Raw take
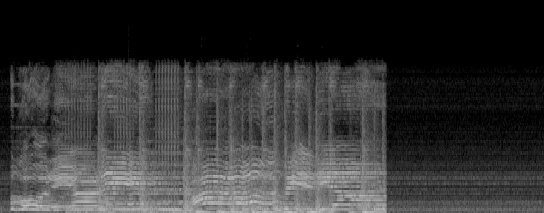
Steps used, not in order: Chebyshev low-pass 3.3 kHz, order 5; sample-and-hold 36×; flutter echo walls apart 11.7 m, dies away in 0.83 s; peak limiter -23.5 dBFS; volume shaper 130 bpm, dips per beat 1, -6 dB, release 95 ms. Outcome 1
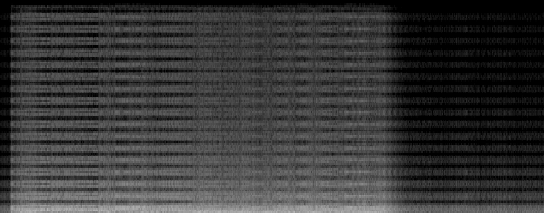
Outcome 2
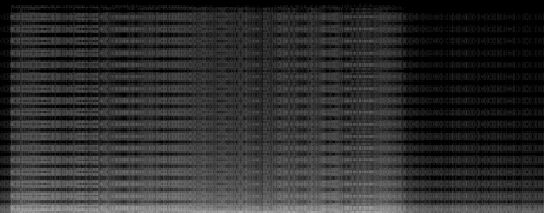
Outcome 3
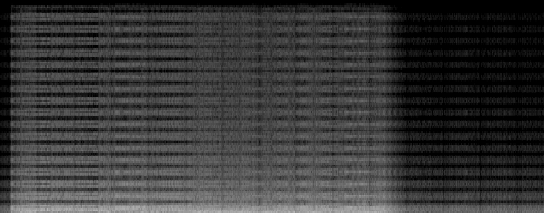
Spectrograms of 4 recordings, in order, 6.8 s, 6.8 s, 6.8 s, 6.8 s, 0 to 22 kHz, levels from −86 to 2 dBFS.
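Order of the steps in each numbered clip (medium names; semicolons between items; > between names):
Chebyshev low-pass > sample-and-hold > peak limiter > volume shaper > flutter echo; volume shaper > flutter echo > peak limiter > Chebyshev low-pass > sample-and-hold; Chebyshev low-pass > sample-and-hold > peak limiter > flutter echo > volume shaper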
